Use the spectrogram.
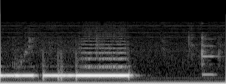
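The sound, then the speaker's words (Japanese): Skype call ringing while it reconnects over a poor connection: several short electronic beeps, then a longer buzzy tone, and after a brief pause one more short tone. “スカイプの方が接続が悪くて今ちょっと繋いでますんで、もうちょっと申し訳ないですがお待ちください。 もう一回コール。”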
